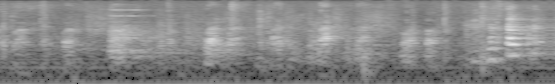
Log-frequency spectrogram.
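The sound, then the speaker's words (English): A person pretends to be a dog, giving a string of short, yappy woofs and whimpery yips in quick succession, fairly loud. “What do you think I'm pretending to be? A frog. No. A dog.”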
